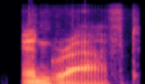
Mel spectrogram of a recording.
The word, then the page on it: engraft: American English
